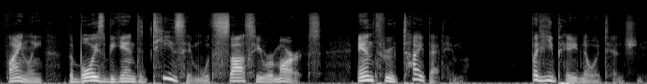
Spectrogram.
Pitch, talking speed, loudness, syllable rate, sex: 130 Hz, 185 wpm, -18 LUFS, 5.6 syllables/s, male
